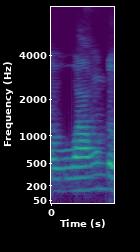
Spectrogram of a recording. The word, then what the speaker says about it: wound: वुंड नहीं है, ये वाउंड है।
